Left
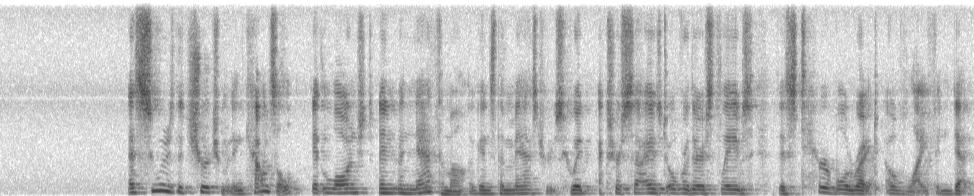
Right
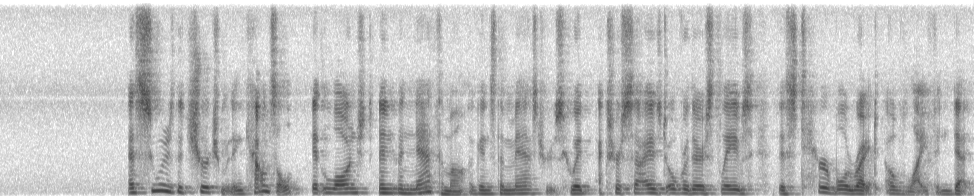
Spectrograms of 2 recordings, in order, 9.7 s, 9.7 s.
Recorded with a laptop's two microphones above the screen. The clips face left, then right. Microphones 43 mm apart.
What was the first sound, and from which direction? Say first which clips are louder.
A man speaking: right 2 dB; 30° right (ahead or behind).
